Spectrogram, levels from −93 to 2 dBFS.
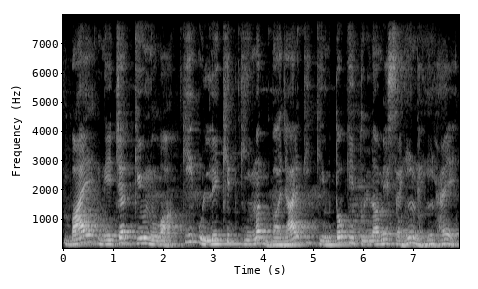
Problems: echo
